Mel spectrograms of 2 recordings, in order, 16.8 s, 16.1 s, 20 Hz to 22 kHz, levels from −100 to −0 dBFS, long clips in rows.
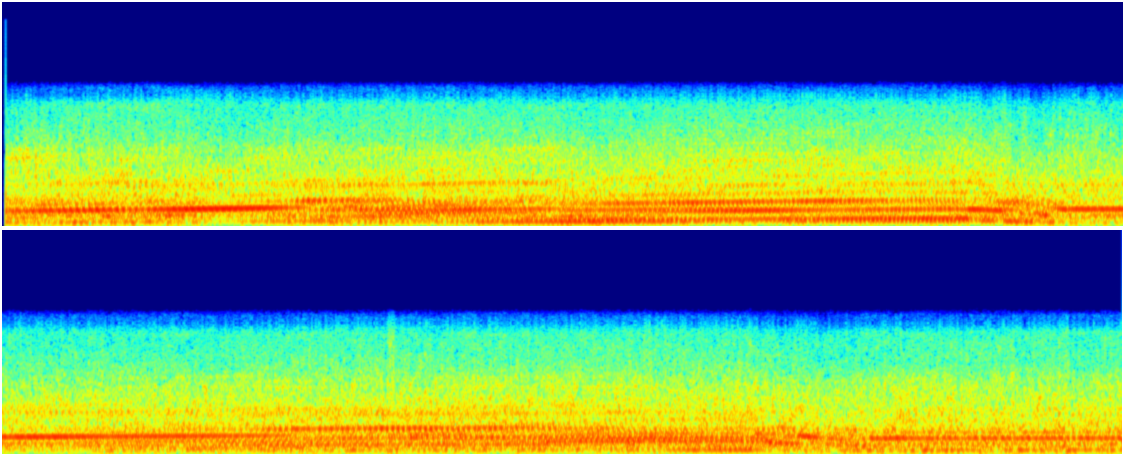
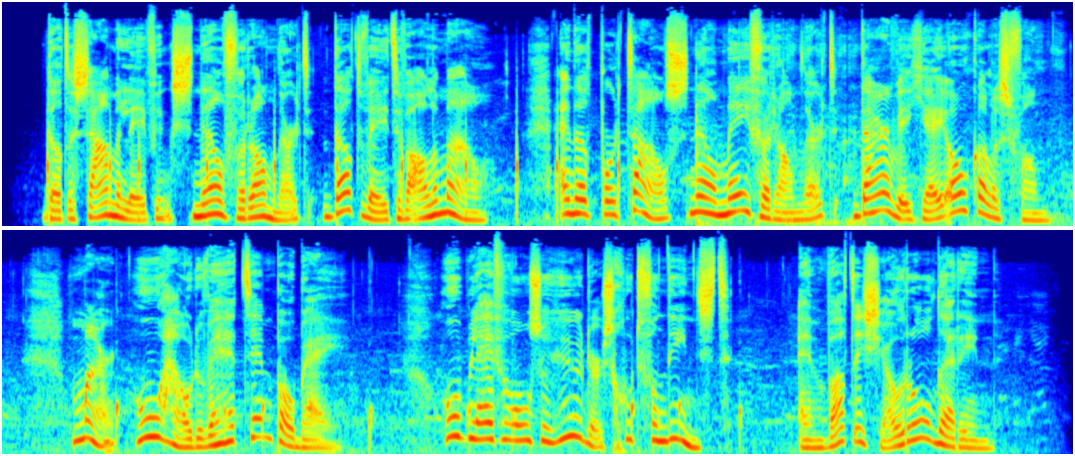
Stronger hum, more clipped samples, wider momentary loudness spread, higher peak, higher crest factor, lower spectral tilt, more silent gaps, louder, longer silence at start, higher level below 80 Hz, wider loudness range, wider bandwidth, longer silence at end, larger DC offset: neither; neither; second, 3 LU vs 11 LU; about the same, -6 dBFS vs -8 dBFS; about the same, 10 dB vs 12 dB; first, -11.5 dB/octave vs -4 dB/octave; neither; about the same, -18 LUFS vs -20 LUFS; second, 0 s vs 0.3 s; first, -38 dBFS vs -52 dBFS; about the same, 1 LU vs 3 LU; second, 4.6 kHz vs over 20 kHz; second, 0 s vs 0.6 s; neither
